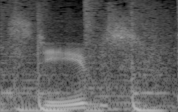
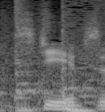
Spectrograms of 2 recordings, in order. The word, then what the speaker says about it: Steeves: Uh, you can find me on Twitter at, at David Steeves. Steeves is spelled S T E E V as in Verka Serduchka, E S.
